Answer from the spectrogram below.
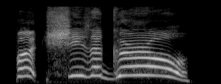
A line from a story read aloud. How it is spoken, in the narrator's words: One of the participants in the crowd shouted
